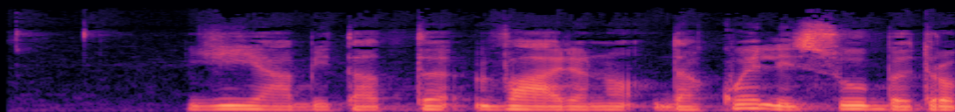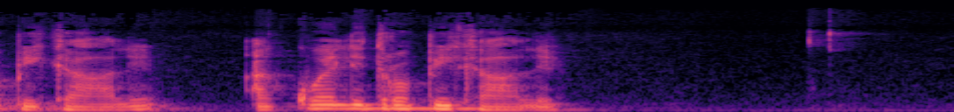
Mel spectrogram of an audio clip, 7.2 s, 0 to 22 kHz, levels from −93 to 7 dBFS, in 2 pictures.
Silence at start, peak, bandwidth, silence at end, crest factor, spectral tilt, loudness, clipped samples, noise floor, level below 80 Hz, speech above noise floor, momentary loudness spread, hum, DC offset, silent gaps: 0.7 s; -6 dBFS; 13 kHz; 1.4 s; 18 dB; -5 dB/octave; -23 LUFS; under 0.1%; -62 dBFS; -54 dBFS; 41 dB; 23 LU; none; under 0.1%; none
